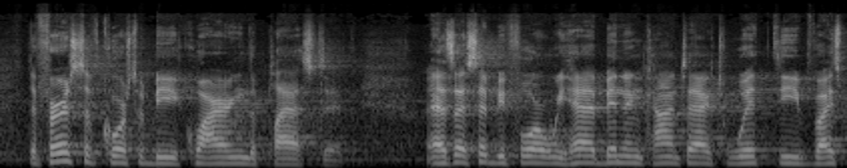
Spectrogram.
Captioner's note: none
